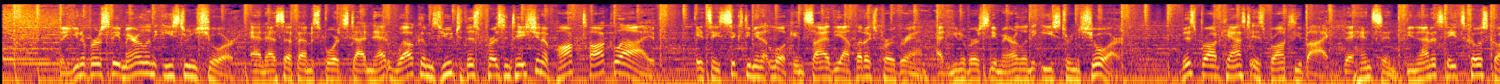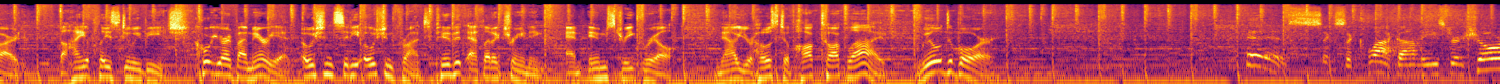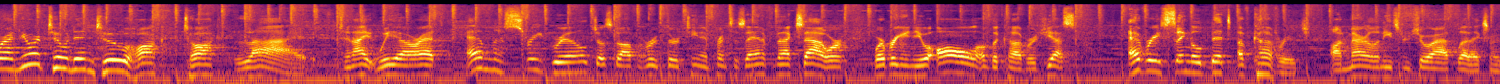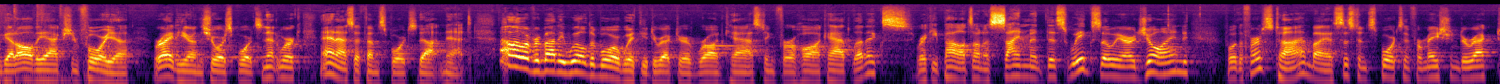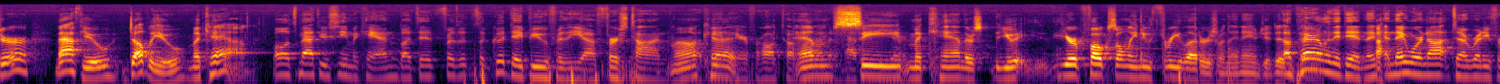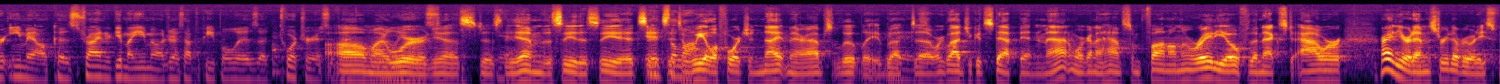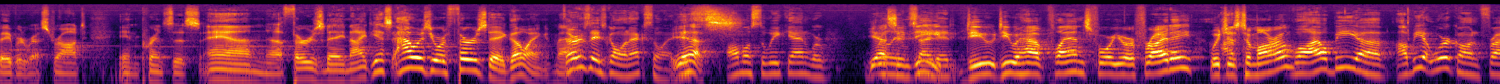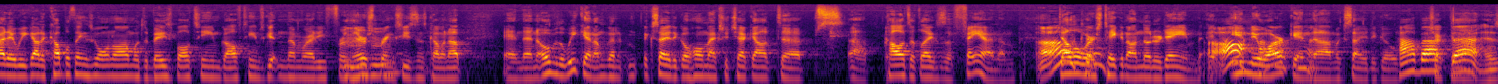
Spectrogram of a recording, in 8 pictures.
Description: Bowling and Indoor Track from M-Street Grille in Princess Anne.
